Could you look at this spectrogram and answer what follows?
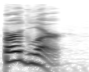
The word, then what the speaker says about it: burglar: All right, there's no U in the middle there. It's not like the word regular. It's burglar.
